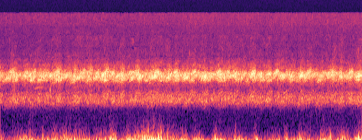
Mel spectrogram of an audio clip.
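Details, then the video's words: Summer-night frog choir, many voices blending into one continuous trilling drone at two steady pitches, partly masked by strong, fluctuating low-frequency rumble. "Cool frog sound"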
